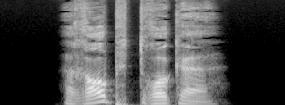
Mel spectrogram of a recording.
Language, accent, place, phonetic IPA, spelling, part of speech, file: German, Germany, Berlin, [ˈʁaʊ̯pˌdʁʊkə], Raubdrucke, noun, De-Raubdrucke.ogg
- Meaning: nominative/accusative/genitive plural of Raubdruck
